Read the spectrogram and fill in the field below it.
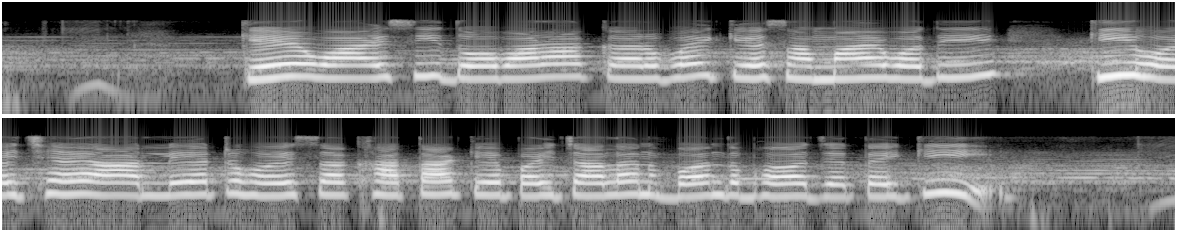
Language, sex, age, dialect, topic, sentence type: Maithili, female, 31-35, Bajjika, banking, question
